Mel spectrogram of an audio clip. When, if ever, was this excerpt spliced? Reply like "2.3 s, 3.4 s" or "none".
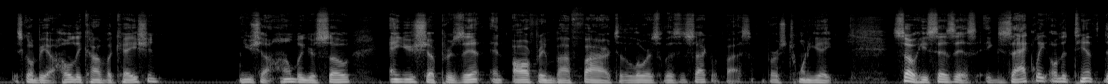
8.9 s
